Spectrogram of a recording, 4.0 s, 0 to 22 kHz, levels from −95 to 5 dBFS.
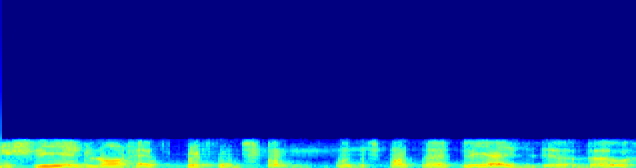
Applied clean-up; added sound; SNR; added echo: neural separator model SepFormer DNS4.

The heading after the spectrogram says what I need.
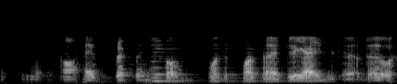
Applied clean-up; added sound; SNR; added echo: neural mask model DeepFilterNet 3.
